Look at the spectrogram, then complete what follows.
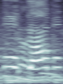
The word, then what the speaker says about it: Gabo: Again, mga ka-Jepas, ito ang ating lucky Mami for today na si Mami Gabo all the way from, Gabo po pag-pronounce.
